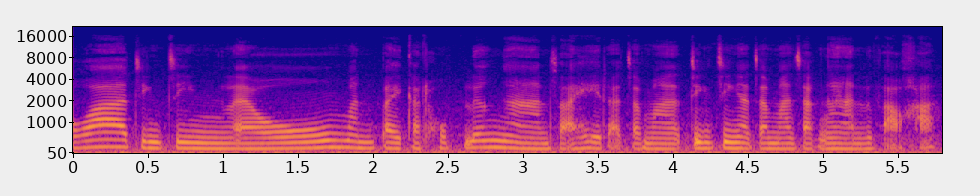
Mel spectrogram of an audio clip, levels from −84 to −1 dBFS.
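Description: No technical faults occur at any point in the speech, so there is nothing to describe in time order.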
